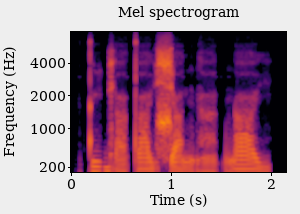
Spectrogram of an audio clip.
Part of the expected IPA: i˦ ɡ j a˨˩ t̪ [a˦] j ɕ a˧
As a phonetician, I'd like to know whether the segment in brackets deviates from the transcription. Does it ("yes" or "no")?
yes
